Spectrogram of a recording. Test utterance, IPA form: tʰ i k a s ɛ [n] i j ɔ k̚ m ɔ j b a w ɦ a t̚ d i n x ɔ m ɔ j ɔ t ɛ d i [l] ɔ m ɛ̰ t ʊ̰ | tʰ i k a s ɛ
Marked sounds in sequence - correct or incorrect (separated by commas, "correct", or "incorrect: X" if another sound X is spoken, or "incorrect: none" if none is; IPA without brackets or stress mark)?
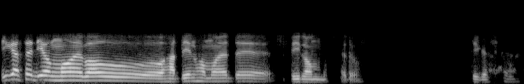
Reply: incorrect: d, correct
